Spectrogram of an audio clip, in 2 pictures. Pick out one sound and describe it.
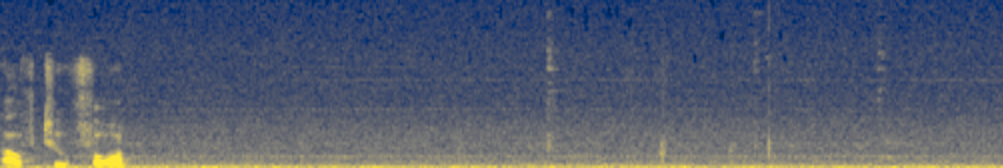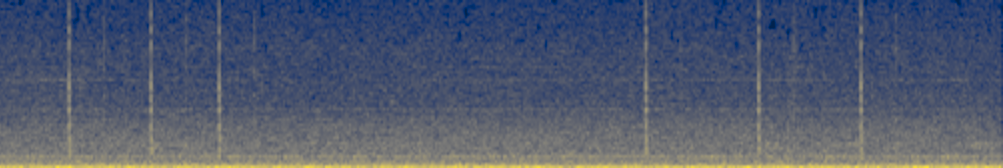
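Jet engines hum with a low, steady rumble.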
